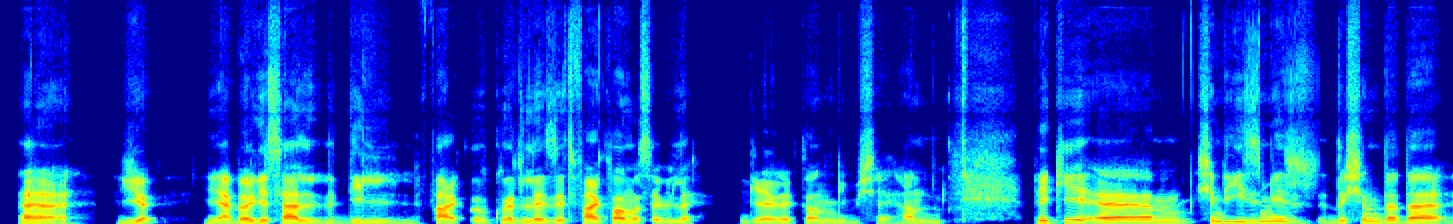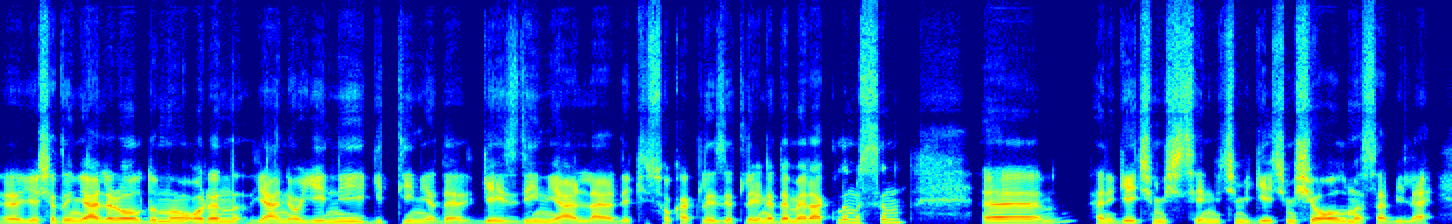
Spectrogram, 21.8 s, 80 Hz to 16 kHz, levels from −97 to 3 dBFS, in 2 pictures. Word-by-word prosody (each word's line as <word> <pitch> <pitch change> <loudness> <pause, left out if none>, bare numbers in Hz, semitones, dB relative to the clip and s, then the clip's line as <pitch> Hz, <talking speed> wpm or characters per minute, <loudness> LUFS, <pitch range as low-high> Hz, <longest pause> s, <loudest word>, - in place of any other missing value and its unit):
Eee, - - +5 0.3
ya - - +1 0.4
ya - - +1
bölgesel 130 +1 +4 0.2
dil 120 +10 -8
farklılıklarıç 105 +6 0
lezzet 115 -1 0
farkı 125 +1 +5
olmasa 110 -4 +2
bileç 120 +2 -6 0.4
gerekli 110 +1 -2
onun 100 -2 -5
gibi 95 -2 -14
bir - - -12
şey. - - -9
Anladım. 105 -1 -6 0.7
Peki, 185 +4 0
emm, 150 +1 +4
şimdi 145 -2 -3
İzmir 145 +2 -4 0.2
dışında 140 +1 -1
da, 135 -1 +6
eee, 115 - -2
yaşadığın 120 +2 -2
yerler 125 +1 +5
oldu 130 +1 +2
mu? 140 0 0
Oranı 130 +2 +1
yani 115 -1 0
o 115 - -1
yeni 130 +4 -3
gittiğin 115 +1 -9
ya 110 -1 -6
da 110 - -2
gezdiğin 110 +3 -4
yerlerdeki 110 -2 -1
sokak - - -6
lezzetlerine 120 +2 -3
de 125 - +4
meraklı 130 +12 0
mısın? 220 +1 -8 0.6
Eee, 155 +1 +4 0.3
hani 125 -6 -5
geçmiş, 120 +3 -1
senin 120 +1 -5
için 130 +1 -6
bir 115 - -12
geçmişi 115 +2 -1
olmasa 130 +1 +1
bile, 100 0 -5
125 Hz, 140 wpm, -24 LUFS, 115-140 Hz, 0.7 s, da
